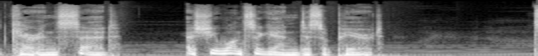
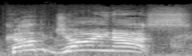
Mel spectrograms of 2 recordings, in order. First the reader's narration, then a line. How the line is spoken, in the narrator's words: Uncle Charles boomed over the low chanting of the crowd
